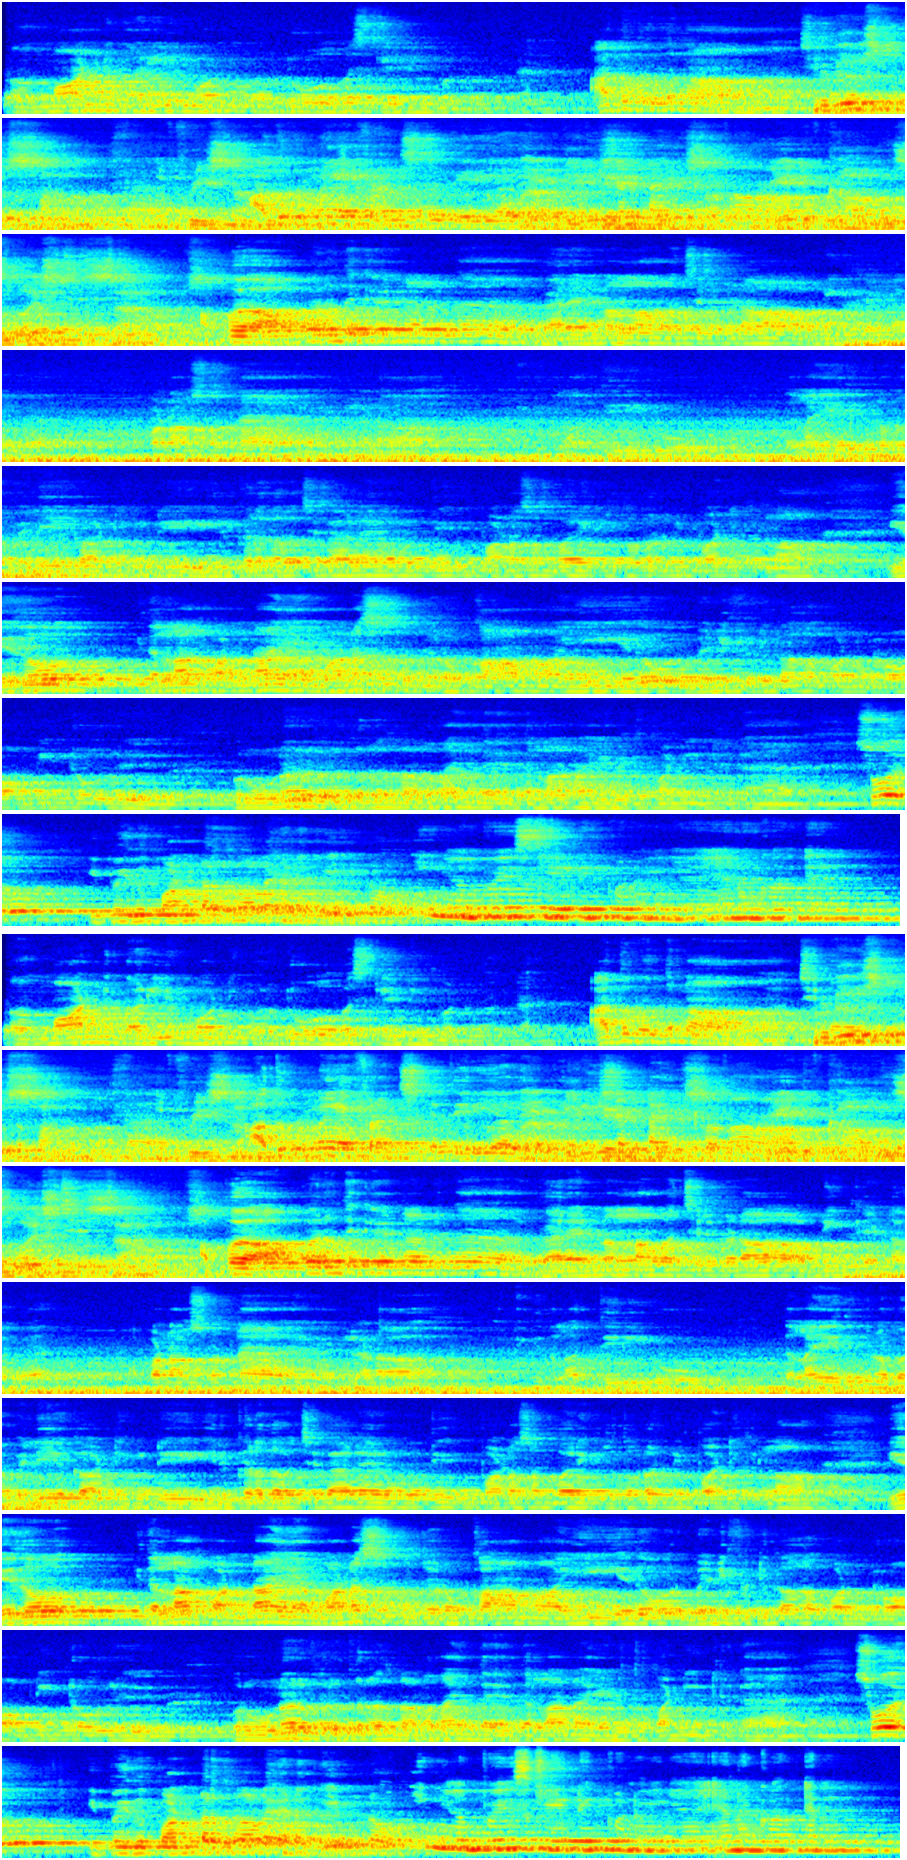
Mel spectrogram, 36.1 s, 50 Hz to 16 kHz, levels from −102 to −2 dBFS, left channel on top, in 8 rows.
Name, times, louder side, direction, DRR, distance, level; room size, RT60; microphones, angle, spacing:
voice 1, 0.0-2.6 2.9-5.4 5.7-9.5 10.0-13.8 14.3-15.7 16.0-17.0 17.5-23.0 23.2-27.9 28.2-31.0 31.4-31.8 32.0-33.6, right 2 dB, 55° right, 2 dB, 0.8 m, -30 dB
Human voice, 4.0-10.0, equal, 10° right, 2.6 m, -31 dB
sound 1, 13.2-18.4, left 1 dB, 40° left, 0.9 m, -34 dB
voice 2, 33.7-35.7, right 1 dB, 80° right, 0 dB, 2.3 m, -25 dB
15.5 x 13.5 x 2.2 m, 2.3 s
head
